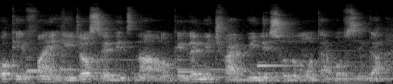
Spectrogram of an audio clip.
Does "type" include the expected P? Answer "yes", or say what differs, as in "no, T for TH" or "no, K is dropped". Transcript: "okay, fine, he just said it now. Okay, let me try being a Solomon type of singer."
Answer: no, B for P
